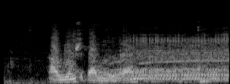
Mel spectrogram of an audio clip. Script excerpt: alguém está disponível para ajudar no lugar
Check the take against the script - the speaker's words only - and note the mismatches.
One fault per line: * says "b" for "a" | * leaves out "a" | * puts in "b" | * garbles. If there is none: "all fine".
* leaves out "está disponível para"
